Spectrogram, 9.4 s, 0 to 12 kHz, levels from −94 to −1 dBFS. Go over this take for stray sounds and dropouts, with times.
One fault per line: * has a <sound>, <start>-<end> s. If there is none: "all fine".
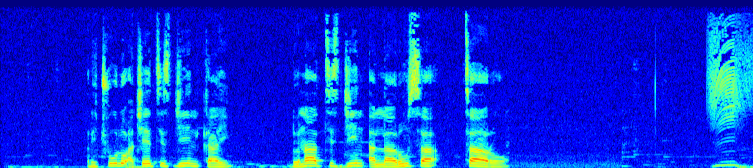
all fine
